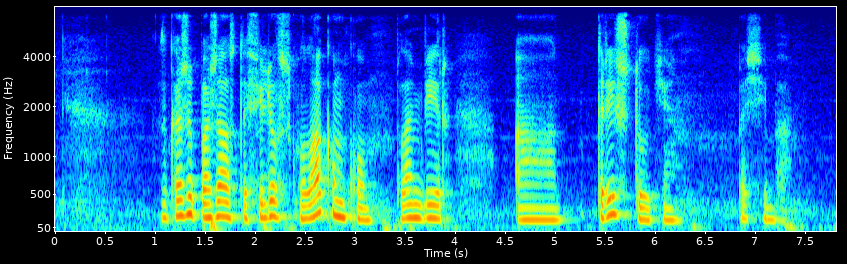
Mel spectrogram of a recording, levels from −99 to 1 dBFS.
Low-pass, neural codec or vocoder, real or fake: 7.2 kHz; none; real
